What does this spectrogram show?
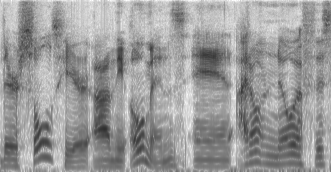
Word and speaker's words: Ohman: But anyways, guys, this video is a little bit about the new Brunt Omens. And yes, that's what they're called, the O-H-M-A-N. I checked that's how they're pronounced, and I know I've pronounced these as Marlins in the past.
